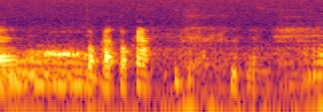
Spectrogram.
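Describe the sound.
A dog in a studio gives a few short, whimpering yips in quick succession, moderately loud, amid people talking.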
